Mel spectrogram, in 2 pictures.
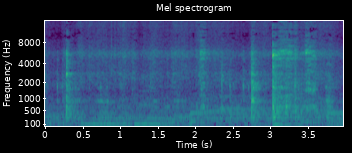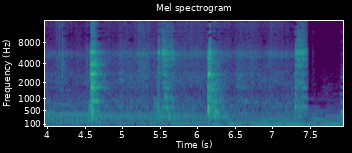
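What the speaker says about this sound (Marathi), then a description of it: "आता यामध्ये कोथिंबीर टाकायची आहे आणि ही देखील परतून घ्यायची आहे" Coriander being stir-fried with roasted coconut in a pan for a Malvani egg curry masala, quiet sizzling under a series of distinct spoon scrapes and clinks against the pan, spaced about a second apart.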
